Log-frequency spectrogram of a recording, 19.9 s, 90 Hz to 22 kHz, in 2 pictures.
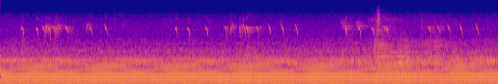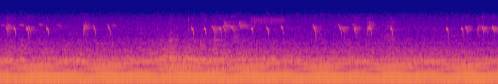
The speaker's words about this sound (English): Recording the wild birds giving flight calls now. It's 8:52.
